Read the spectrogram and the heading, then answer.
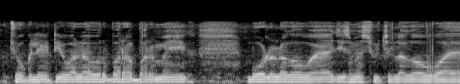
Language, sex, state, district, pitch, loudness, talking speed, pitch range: Hindi, male, Uttar Pradesh, Shamli, 110 Hz, -14 LUFS, 195 wpm, 105-115 Hz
